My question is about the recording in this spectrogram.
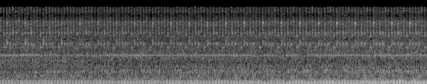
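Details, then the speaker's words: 2007 BMW 335xi twin-turbo inline-six revived from non-running, low on possibly old fuel: steady idle with a light, uneven tapping about two to three times a second. Owner guesses a noisy lifter, unconfirmed. "Just have that one super noisy lifter, I'm guessing. Not really entirely sure what that is. I think it's just lifter."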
